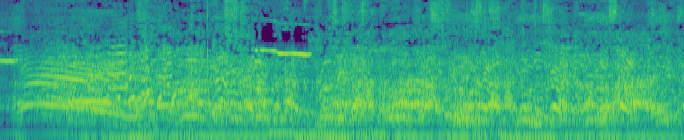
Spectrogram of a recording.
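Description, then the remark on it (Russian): A large crowd of fans in a fan zone in Mexico during the World Cup chants and shouts "Russia" while tossing a Russian fan on their hands, many voices overlapping in loud, continuous cheering that holds steady from start to finish over a low rumble. “В Мексике одного из них, как передавал чемпионат, качали на руках в фан-зоне под крики «Россия».”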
